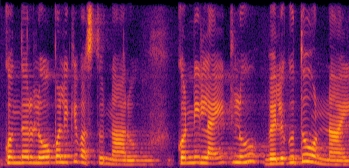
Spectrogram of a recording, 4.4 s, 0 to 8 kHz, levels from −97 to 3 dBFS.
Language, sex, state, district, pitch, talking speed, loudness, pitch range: Telugu, female, Telangana, Komaram Bheem, 265 Hz, 95 wpm, -17 LUFS, 220-285 Hz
